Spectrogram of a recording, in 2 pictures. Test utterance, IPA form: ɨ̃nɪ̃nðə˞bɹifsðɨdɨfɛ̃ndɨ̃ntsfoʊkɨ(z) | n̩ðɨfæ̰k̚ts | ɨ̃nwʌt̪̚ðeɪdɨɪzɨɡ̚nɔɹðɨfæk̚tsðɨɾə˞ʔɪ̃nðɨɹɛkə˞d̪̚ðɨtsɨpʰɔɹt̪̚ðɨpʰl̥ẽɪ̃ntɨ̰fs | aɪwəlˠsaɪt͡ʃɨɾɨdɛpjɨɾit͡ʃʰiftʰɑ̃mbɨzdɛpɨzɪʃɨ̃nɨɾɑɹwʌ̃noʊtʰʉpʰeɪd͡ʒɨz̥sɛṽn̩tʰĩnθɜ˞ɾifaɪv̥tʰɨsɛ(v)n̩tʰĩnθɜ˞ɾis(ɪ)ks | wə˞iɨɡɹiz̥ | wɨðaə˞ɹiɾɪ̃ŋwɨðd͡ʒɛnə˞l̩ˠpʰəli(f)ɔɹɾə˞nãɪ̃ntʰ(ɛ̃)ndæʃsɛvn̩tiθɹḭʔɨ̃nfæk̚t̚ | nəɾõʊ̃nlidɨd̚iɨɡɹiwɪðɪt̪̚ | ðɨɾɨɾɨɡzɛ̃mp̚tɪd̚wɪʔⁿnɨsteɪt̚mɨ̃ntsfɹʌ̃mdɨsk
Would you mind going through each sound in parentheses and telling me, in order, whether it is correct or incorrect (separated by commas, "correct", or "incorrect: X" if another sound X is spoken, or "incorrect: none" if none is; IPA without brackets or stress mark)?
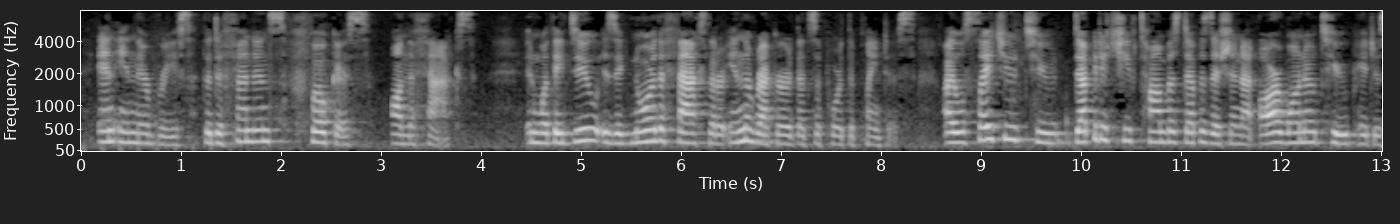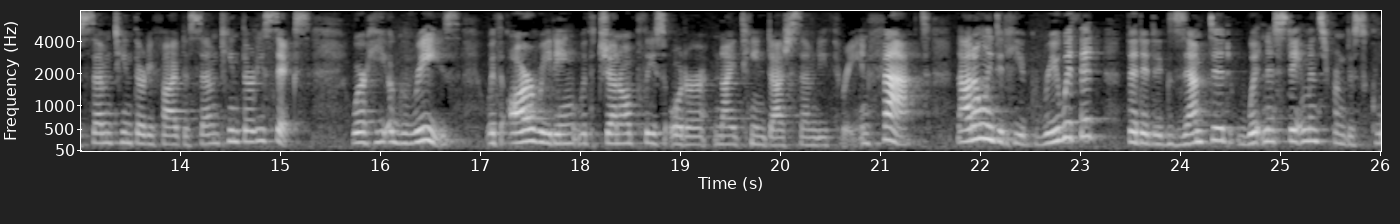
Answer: incorrect: s, correct, correct, incorrect: s, incorrect: ĩ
